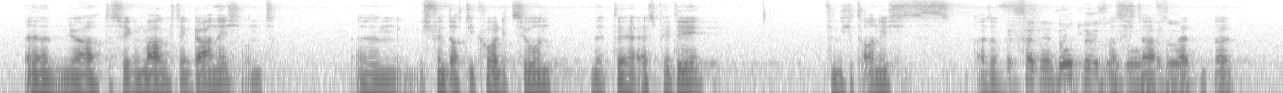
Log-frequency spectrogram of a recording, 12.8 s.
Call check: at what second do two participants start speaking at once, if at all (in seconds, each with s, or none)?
10.1 s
